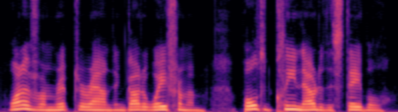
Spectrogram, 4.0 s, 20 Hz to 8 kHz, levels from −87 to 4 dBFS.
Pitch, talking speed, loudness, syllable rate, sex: 205 Hz, 225 wpm, -16 LUFS, 6.4 syllables/s, female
